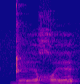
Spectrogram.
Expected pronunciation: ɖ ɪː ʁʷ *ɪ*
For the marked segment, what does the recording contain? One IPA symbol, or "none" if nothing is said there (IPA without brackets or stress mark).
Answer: ɪ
